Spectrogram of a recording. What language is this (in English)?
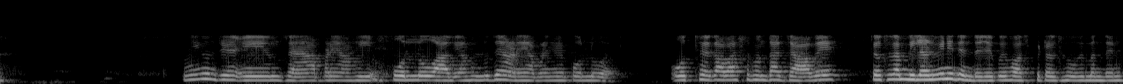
Punjabi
